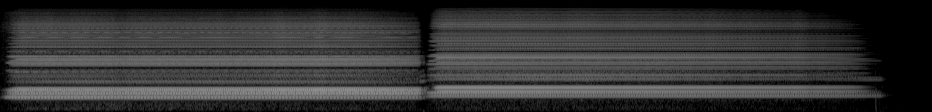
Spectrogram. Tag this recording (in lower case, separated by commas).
harmonica, musical instrument, music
